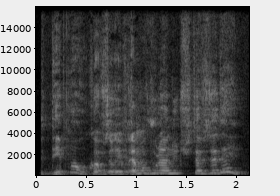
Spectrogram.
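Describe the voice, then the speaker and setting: A man's voice: sits high, huge pitch swings, very fast, a little mellow. A young adult man, a streamer, bantering and mocking a stranger in slangy casual chat.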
